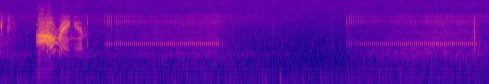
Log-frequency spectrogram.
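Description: A telephone rings in two long buzzing bursts separated by a pause, following a brief spoken word at the start.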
